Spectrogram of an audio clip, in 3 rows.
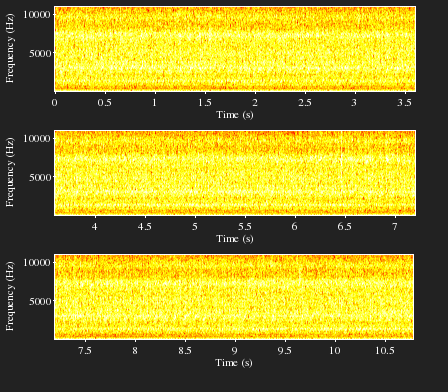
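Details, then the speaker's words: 1971 Chevrolet C10 V8 on first start, before cam break-in, temporary fuel line: lumpy, loping idle with missing pulses, dead on three cylinders (2, 4, 6 low compression), lifters possibly not set or pumped up, oil pouring out somewhere. "dead on three number three no it's dead on three three cylinders yeah and it's got oil pouring out of something"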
